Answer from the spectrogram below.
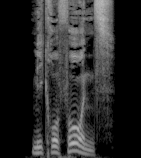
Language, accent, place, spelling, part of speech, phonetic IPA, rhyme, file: German, Germany, Berlin, Mikrofons, noun, [mikʁoˈfoːns], -oːns, De-Mikrofons.ogg
- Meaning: genitive singular of Mikrofon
